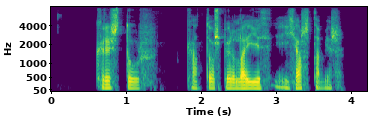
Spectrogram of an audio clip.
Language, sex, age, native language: Icelandic, male, 20-29, Icelandic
